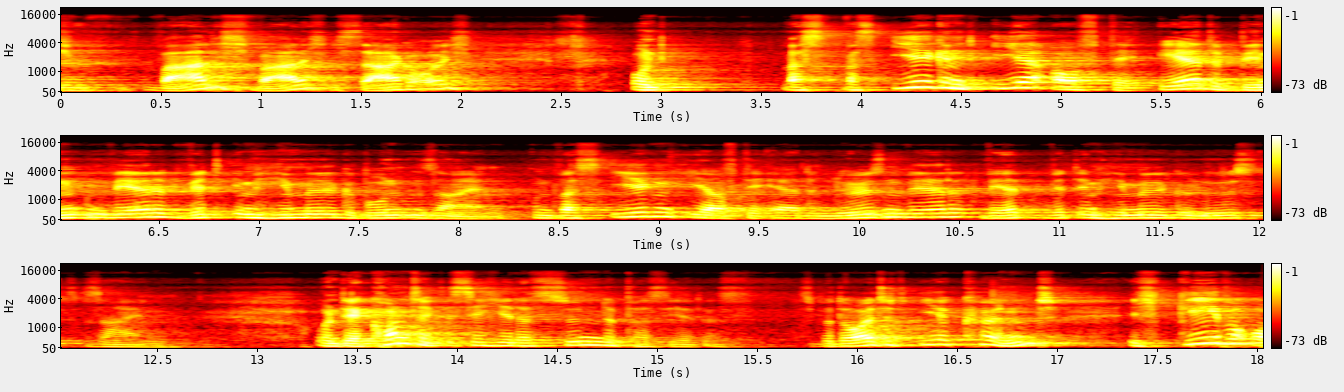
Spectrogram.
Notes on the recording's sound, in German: Ausschnitt unseres Freiburg-Live-Events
